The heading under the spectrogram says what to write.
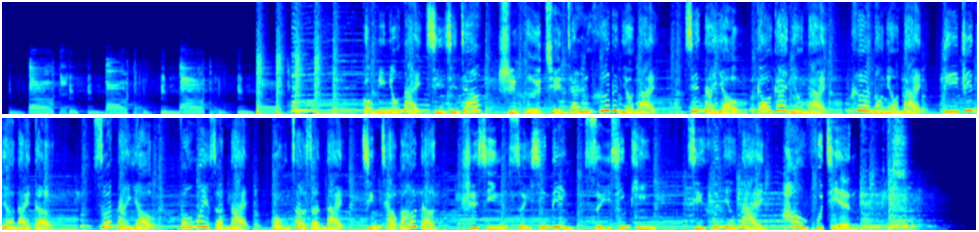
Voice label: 广告 牛奶; 光明牛奶新鲜家

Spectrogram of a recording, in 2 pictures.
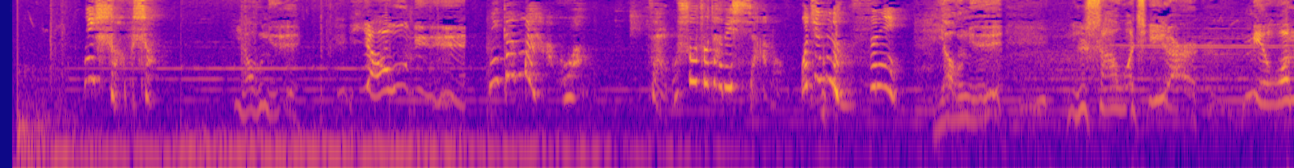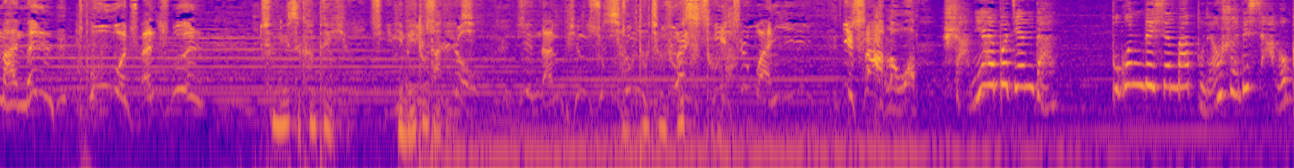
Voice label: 方言; 蚩梦; 不良人

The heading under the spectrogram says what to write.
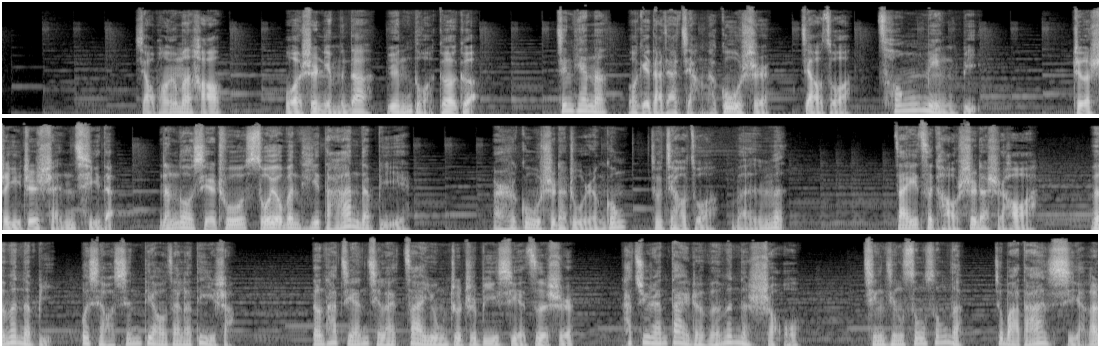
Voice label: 儿童读物

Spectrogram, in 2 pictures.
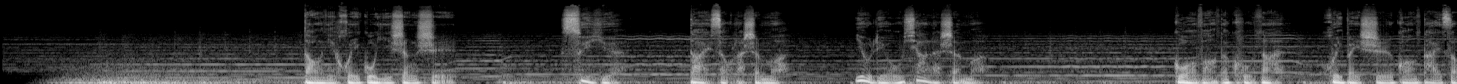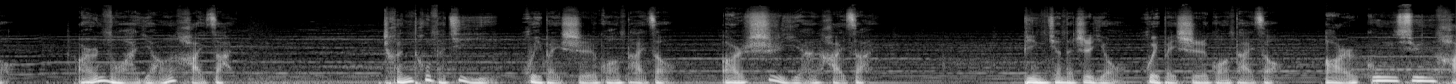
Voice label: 公益片; 致敬劳动者

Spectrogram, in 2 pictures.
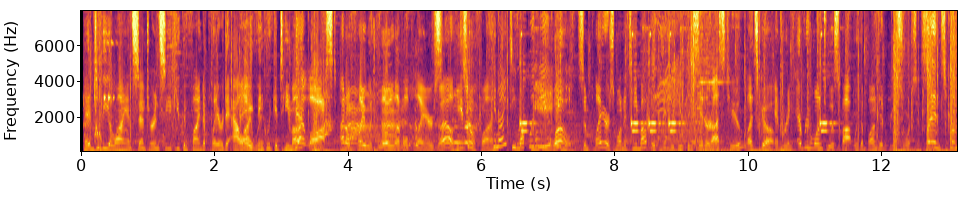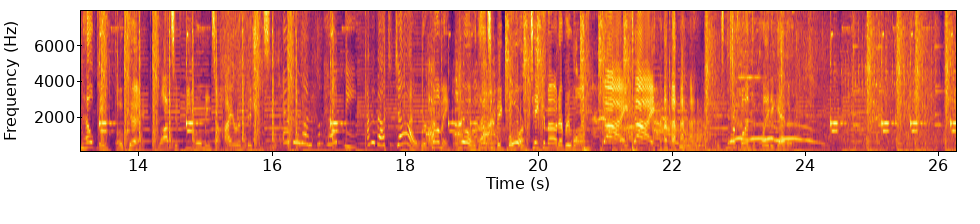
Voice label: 男美式英文游戏招募玩家

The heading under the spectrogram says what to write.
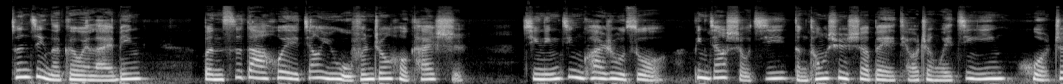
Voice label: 广播 晚会 大会 提醒 中英

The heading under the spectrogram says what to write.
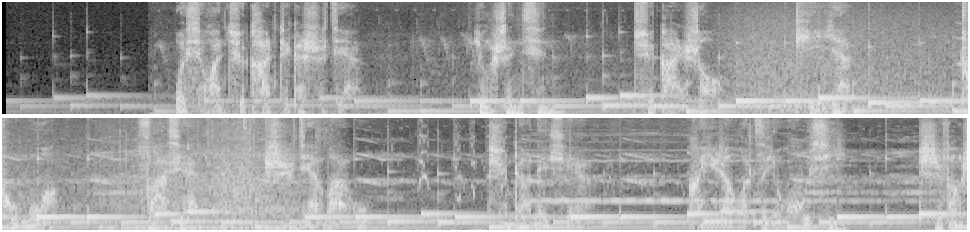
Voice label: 广告时尚内敛; 看世界

